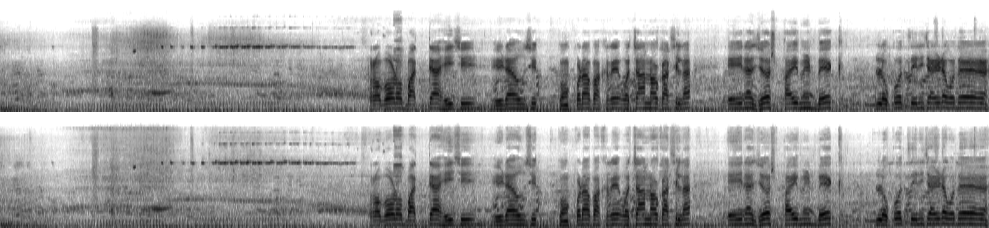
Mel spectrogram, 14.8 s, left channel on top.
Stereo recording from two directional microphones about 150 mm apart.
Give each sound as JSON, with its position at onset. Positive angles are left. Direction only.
{"t": 5.5, "sound": "speech", "side_deg": -20}
{"t": 11.3, "sound": "speech", "side_deg": -20}
{"t": 13.1, "sound": "speech", "side_deg": -45}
